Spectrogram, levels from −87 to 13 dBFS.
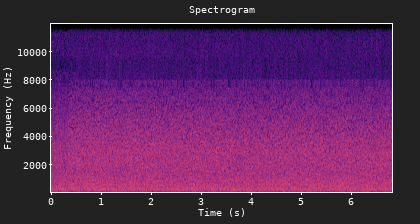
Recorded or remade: recorded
